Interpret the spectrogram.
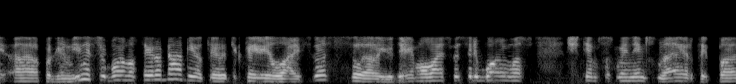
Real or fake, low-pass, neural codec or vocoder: fake; 3.6 kHz; codec, 16 kHz, 2 kbps, FreqCodec, smaller model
